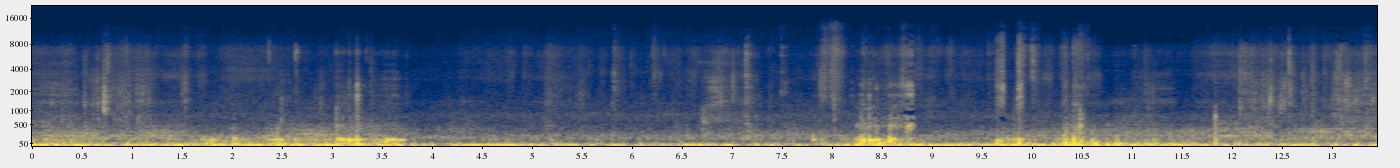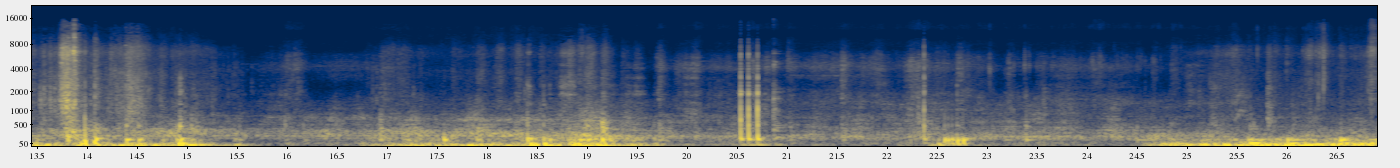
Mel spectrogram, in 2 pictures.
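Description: Fillet knife working meat off a hanging deer carcass: irregular scraping and rustling with scattered sharp clicks, quieter in the second half.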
